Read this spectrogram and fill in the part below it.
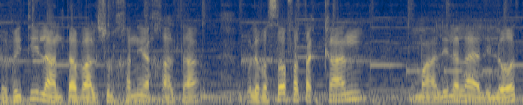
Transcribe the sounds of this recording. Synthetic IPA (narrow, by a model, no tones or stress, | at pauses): bevejt̪ilant̪avealʃulχaniaχalt̪a | ulebaso̞fatakan | umaːlilalajalilo̞t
